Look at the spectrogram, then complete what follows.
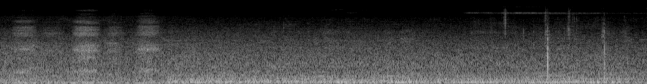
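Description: Steady low rumbling outdoor background noise, with two sharp clicks about half a second apart near the end.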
